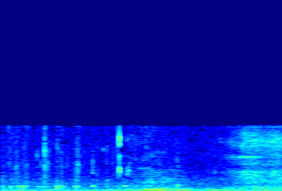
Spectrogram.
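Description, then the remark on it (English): Drinking water is poured into a cup, a soft, steady trickling hiss that grows brighter toward the end, with no one talking. “I'm going to pour this in a cup, my water.”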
